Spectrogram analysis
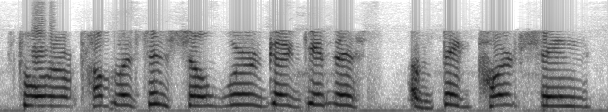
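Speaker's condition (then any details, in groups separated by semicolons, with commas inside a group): Cerebral palsy; causes shaking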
